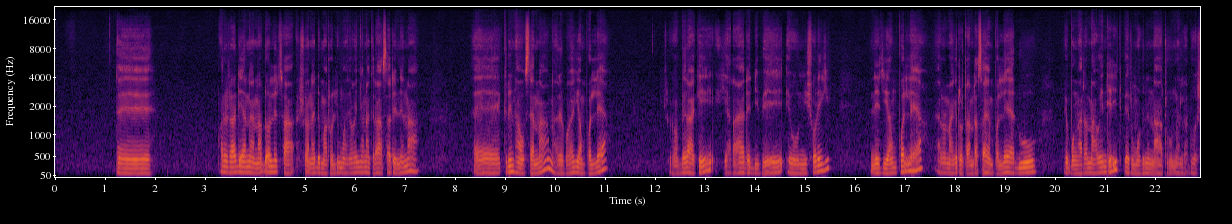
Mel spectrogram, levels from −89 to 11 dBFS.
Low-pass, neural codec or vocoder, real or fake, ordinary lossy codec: none; codec, 44.1 kHz, 7.8 kbps, DAC; fake; none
